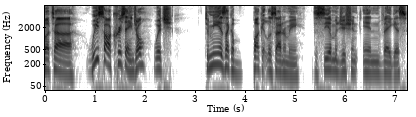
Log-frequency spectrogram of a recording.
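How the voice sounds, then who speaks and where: With an American accent, a man speaks in a normal speaking voice at a medium pitch. His pace is moderate and his intonation lively. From southern Idaho, Jerome. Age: 40s. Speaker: podcast host. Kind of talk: casual chat.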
